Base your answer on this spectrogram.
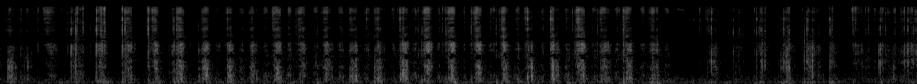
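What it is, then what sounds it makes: Soap bar scratched with fingernails. Long blue-painted nails rub and scratch a small, solid, round white soap bar in fast, steady strokes. The result is a dry, bright scraping with quick, crisp bursts that repeat about four times a second, with little low end and almost no ring.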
